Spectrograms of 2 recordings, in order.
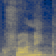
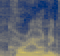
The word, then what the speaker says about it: chorionic: are called chonic villy be careful here you don't use the word chronic villy um I think in some textbooks that it is spelled incorrectly but also just chonic sounds like a funny word so we have to say chonic villy and it's the same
